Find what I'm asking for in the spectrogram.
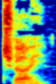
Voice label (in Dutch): "çay", Koerdisch; thee-in-andere-talen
